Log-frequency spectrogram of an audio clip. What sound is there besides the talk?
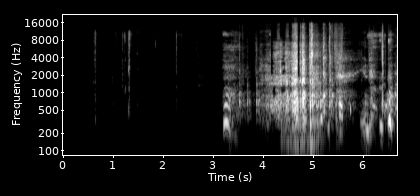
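cutting a tiny sliver out of a paper card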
